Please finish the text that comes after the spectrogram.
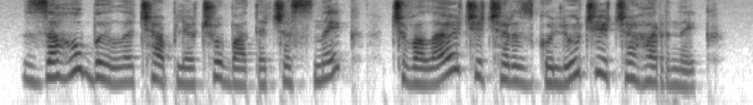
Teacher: в українській мові звук ч завжди твердий при вимові чи кінчик язика потрібно поставити на початок твердого піднебіння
